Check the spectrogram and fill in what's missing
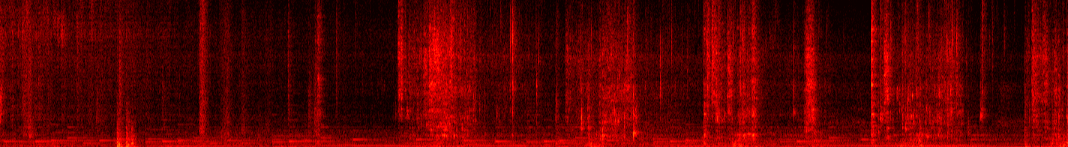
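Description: Rice-soaking water being poured into a one-pot chicken biryani, with steady splashing and sizzling in the pot plus scattered clinks and knocks of utensils throughout, no voices.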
